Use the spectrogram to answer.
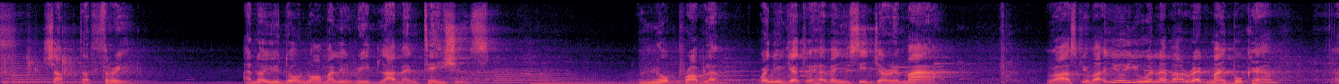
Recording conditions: large echoing room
